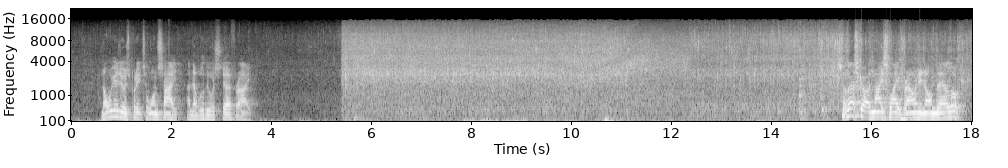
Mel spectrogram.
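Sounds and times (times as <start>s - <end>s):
fish frying in hot oil: 5.0s - 18.0s.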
